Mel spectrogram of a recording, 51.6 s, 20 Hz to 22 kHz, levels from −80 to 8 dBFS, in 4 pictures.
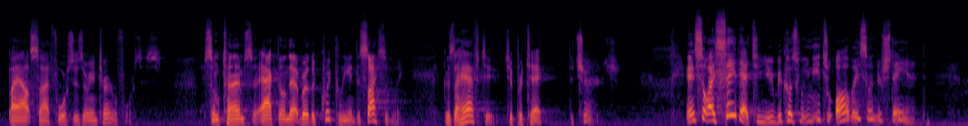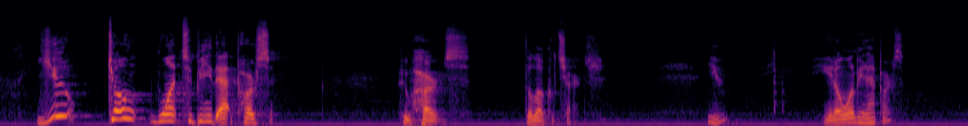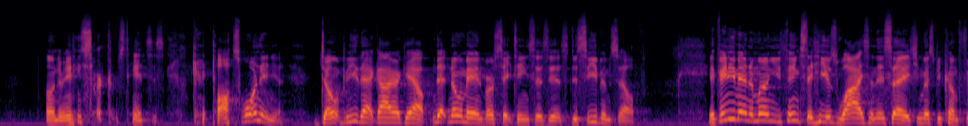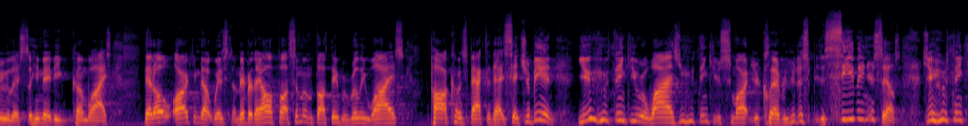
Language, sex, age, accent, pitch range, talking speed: English, male, 50-69, American, 115-180 Hz, 165 wpm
